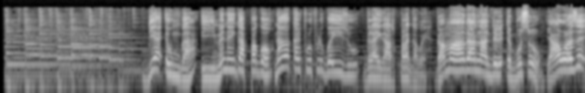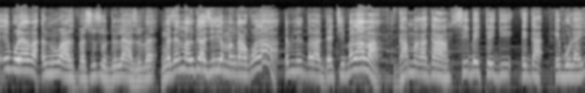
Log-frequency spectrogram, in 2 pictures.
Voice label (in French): SPOT EBOLA 2 HOMMES TOMA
